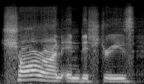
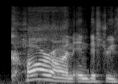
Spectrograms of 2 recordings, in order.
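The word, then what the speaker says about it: Charon Industries: me on that it's actually not pronounced Charen industries it's pronounced karaan industries and I really hope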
